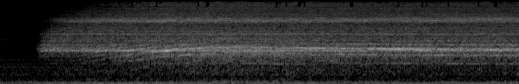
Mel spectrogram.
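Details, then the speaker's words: Bambu Lab H2D 3D printer with the hotend set manually to 150 °C, hotend cooling fan kicking on: a steady airy whir with a rough, wavering hiss on top; the fan bearing is failing, as confirmed by Bambu Lab, and the fan needs replacement. "But first, how do you know a hot end cooling fan is going bad? I set the hot end temperature manually to 150 degrees on my H2D and listened for the fan to kick on."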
